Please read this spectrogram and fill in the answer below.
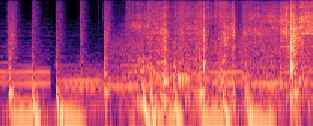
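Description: Background music with a steady beat. From about halfway, a utility knife slits packing tape along a cardboard box seam, a scratchy hiss that grows louder near the end.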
